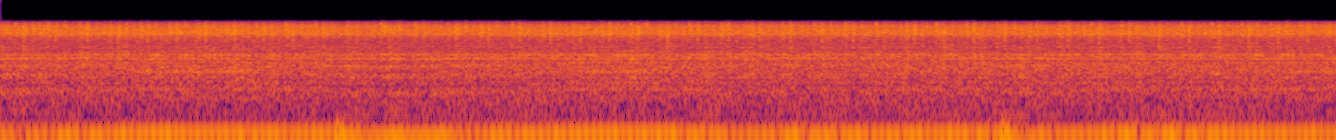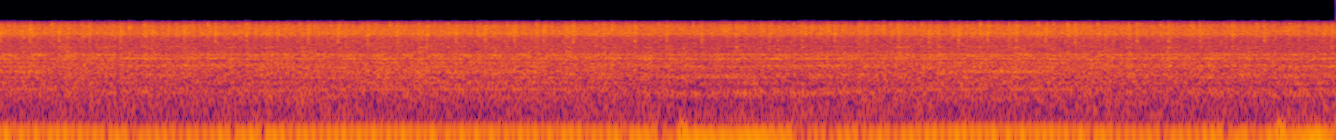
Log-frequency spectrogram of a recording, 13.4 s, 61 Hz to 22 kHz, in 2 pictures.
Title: Lampredi engine 16v NA fiat coupe. Bad and old oil, idle.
